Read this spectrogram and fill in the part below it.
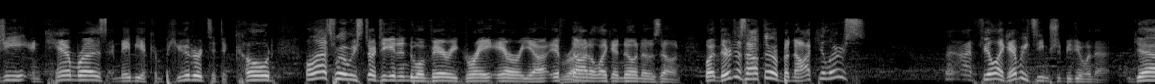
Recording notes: live from Sadies!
